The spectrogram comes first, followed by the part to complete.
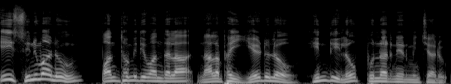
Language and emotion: Telugu, neutral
